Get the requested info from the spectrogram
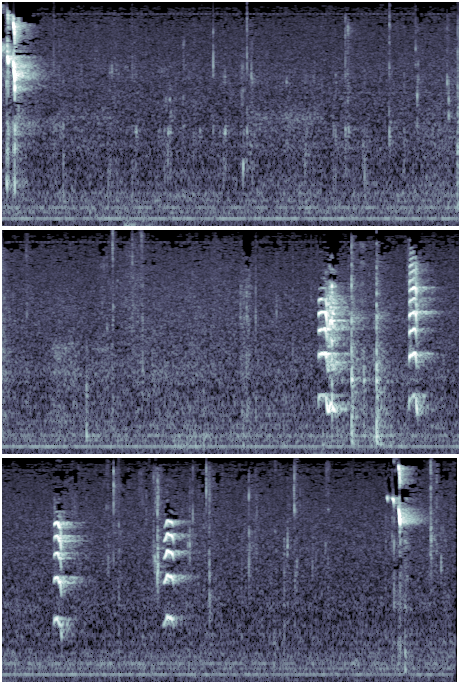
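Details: Capuchin monkey Xander, a pet sitting in a high chair with his chicken dinner, gives a quick run of bright harmonic squeaks in the second half after a mostly quiet start. A constant low hum from the room runs underneath.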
